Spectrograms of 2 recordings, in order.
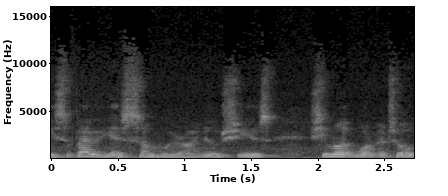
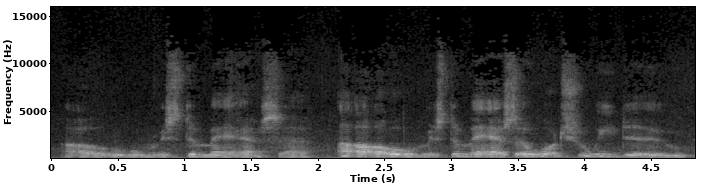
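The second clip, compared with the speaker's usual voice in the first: wavering, drawn-out plea from a lamb; Larry the Lamb; 2 semitones higher, slower than usual. Retold or imitated. Anxious lamb asking the mayor for help, bleating plea. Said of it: "Larry the Lamb".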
